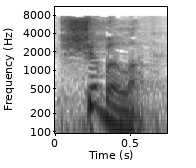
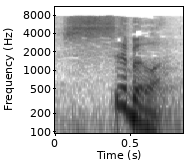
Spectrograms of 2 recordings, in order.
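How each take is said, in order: First: The word begins with an 'sh' sound. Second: The word begins with an 's' sound. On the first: The speaker calls it right. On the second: The speaker calls it wrong. "he could not frame to pronounce it right"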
